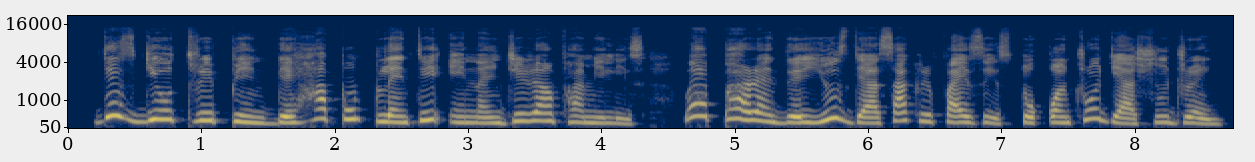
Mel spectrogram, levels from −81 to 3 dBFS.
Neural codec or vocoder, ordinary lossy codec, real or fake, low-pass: codec, 44.1 kHz, 7.8 kbps, Pupu-Codec; none; fake; 14.4 kHz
